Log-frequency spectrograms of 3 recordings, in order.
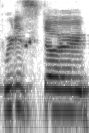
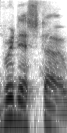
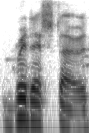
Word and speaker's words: Bridestowe: quickly you know i've heard uh many people pronounce bridgestow differently i've heard bridestowe british stove bridgestone can you just clear the air for us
